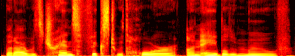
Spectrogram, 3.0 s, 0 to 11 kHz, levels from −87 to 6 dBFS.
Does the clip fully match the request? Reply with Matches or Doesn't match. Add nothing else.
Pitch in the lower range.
Doesn't match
